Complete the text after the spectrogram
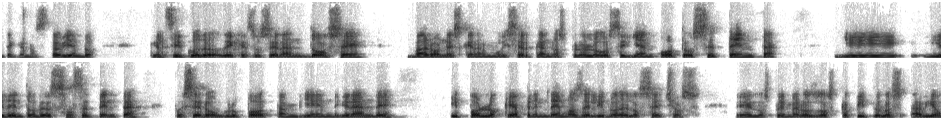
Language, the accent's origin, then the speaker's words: Spanish; Mexico; soy ciudadano mexicano y me quitan mis derechos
